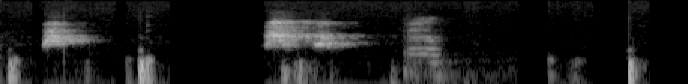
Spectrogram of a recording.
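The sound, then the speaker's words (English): A dog barks and yelps in a handful of short, sharp bursts at irregular intervals, moderately loud, with brief pauses between calls. “That dog gets it real good.”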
